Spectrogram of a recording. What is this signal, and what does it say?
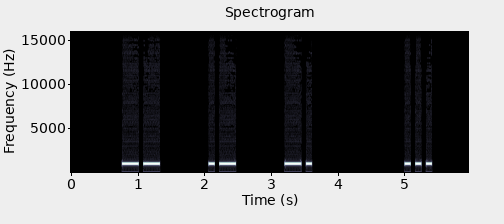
Morse code, heard as a keyed tone, about 15 wpm, spaced as for 8 wpm, 1000 Hz. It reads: MAN S
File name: qotdfiles / 8wpm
